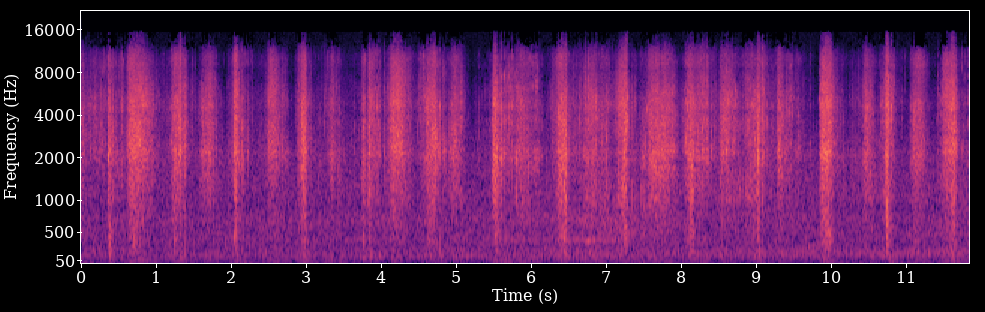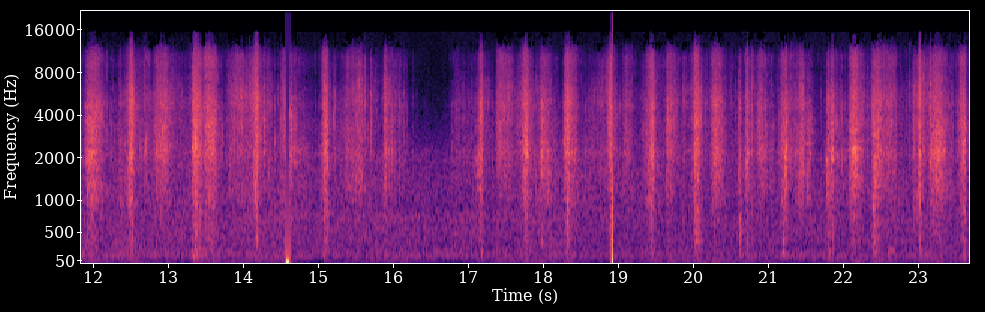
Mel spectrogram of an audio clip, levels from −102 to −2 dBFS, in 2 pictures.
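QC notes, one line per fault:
14.57–14.61 s and 18.91 s, invalid numbers at full scale: a violent pop-silence-pop over 40 ms, then a single sharp bang at 18.91 s, where a calculation produced invalid values that were pinned to the largest possible sample value for each block.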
